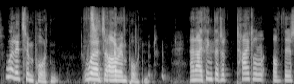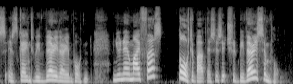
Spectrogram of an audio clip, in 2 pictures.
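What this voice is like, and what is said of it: Fake British accent. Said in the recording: “Very convincing fake British accent”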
